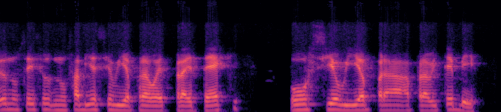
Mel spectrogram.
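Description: A man's voice at a medium pitch. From Brazil, Osasco (São Paulo). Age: 20s. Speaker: marketing student and agency co-founder. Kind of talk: casual interview. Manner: halting, frequent repetitions.

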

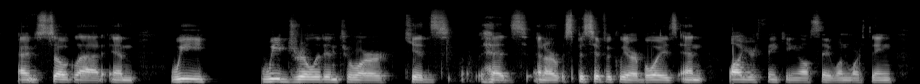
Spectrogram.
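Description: In a Utah accent, the speech moves at a moderate pace with monotone, flat intonation and a dark, mellow tone. The recording is very clean, with a silent background. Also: man, fairly low pitch for a man. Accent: Utah American. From Salt Lake County, Utah. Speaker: church member and husband. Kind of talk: casual interview about faith. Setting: at home.

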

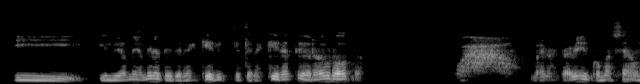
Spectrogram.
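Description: Speaking at a very fast pace, a man keeps his fairly low voice in fairly even intonation. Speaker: beauty salon entrepreneur. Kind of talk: casual chat. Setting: at home.

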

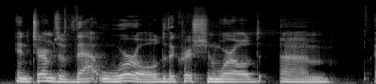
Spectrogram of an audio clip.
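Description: In a West Coast accent, a man speaks at a very slow pace and medium pitch with fairly even intonation. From Bend, Oregon. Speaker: metal band frontman and graphic designer. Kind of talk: casual interview. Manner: many fillers.

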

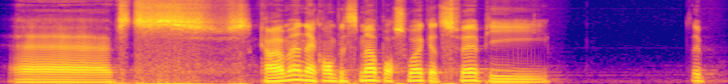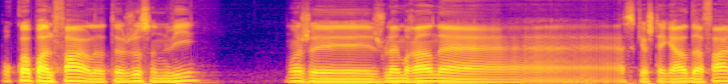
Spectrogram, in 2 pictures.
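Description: On a very clean recording with a silent background, an unremarkable speaking voice proceeds at a moderate pace, its pitch varying in an ordinary way. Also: man, medium pitch for a man. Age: 40s. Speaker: army reservist and personal development enthusiast. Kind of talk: casual chat. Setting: studio.

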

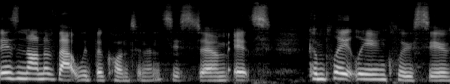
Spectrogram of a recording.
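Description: A woman with an Australian accent speaks at a moderate pace with fairly even intonation. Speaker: pageant titleholder. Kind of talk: casual interview. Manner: loud; talkative.

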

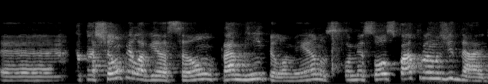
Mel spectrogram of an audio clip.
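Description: A woman speaks with a regional Brazilian accent. Her pitch varies in an ordinary way. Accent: noticeable regional Brazilian. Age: 40s. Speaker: flight attendant. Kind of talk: live stream interview.

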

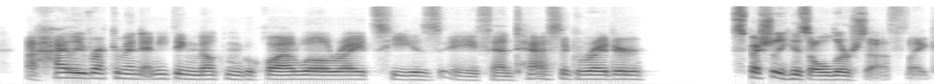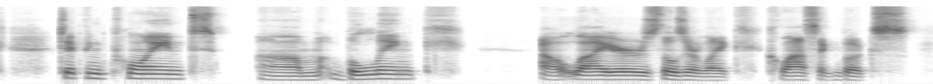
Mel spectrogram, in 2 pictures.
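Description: Set against a quiet background, the speech moves at a fairly slow pace. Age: 30s. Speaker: chess podcast host. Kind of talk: casual chat.

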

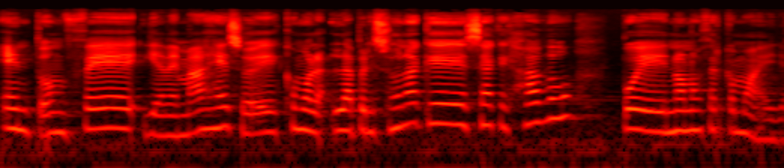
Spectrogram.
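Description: A woman with a normal speaking voice, fairly high in pitch, talks at a fairly quick pace with ordinary pitch variation. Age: 20s. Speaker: teacher and anti-bullying advocate. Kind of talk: testimony.

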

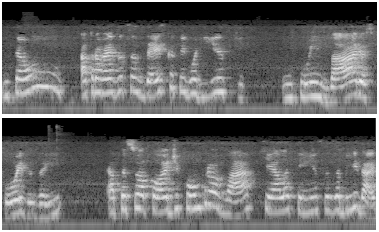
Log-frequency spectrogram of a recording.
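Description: Speaking at a fairly slow pace, a woman with a high pitch shows ordinary pitch variation. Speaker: marketing professional. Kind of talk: casual interview chat.

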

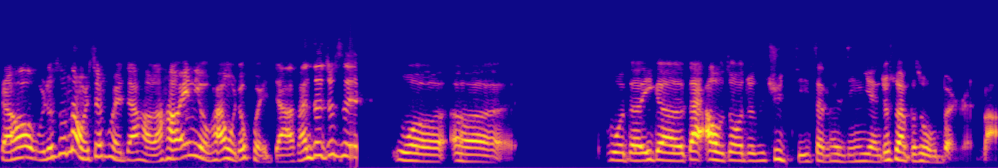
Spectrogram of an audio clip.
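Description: With lively intonation, a woman talks at a fairly quick pace in a normal speaking voice of medium pitch. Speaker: podcast co-host. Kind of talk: casual chat.

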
